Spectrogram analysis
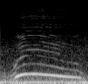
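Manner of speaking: high, loud cheer; excited whoop. Real, not acted. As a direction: let out a joyful whoop. Cheering while driving.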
